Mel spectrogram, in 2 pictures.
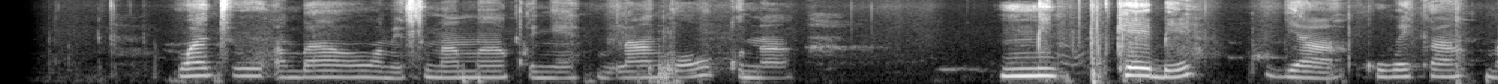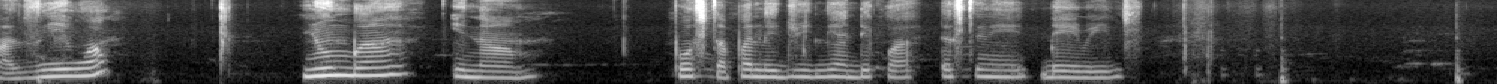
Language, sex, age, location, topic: Swahili, female, 18-24, Kisii, finance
